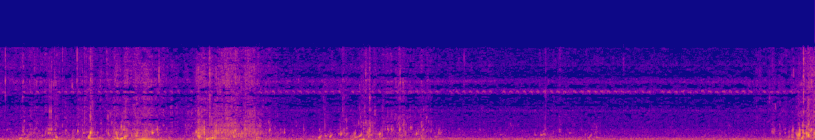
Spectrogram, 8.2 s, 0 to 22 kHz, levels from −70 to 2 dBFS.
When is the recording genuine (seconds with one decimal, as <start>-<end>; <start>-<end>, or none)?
0.5-1.1; 2.2-3.2; 3.9-5.7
